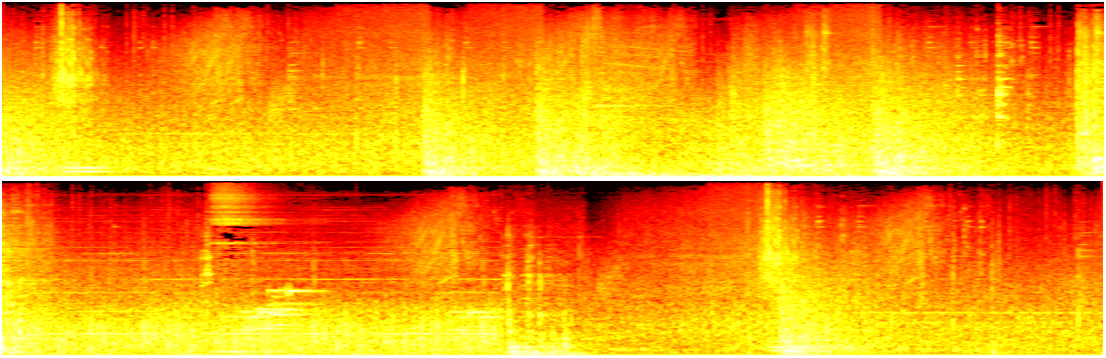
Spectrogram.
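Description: Lava rumbles and hisses steadily.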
